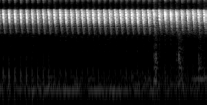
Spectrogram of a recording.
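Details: Cigun bird call played as a lure so other birds join in, a rapid, evenly spaced stream of piercing high chirps without pause, plus a couple of faint clicks near the end.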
